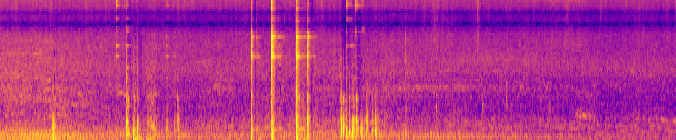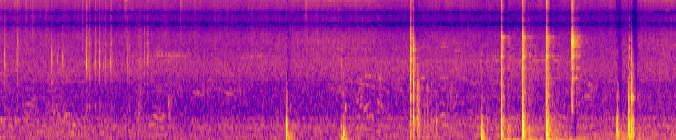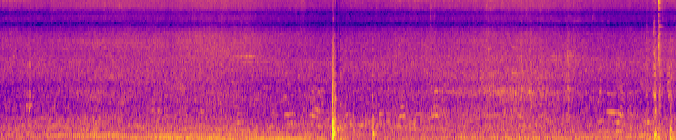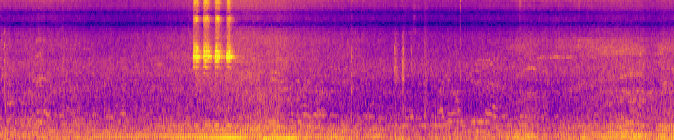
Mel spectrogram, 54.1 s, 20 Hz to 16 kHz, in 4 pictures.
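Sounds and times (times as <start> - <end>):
metal tools knocking and clinking: 2.2 - 3.8, 5.0 - 8.8, 19.2 - 19.5, 21.7 - 22.4, 23.2 - 26.4.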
